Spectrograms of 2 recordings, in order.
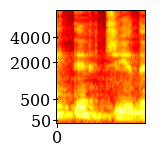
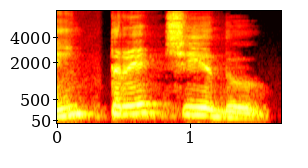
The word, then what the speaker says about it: entretido: ter entreter tá bom Tem gente que fala assim ah eu não te vi porque eu estava intertido intertido não é intertido É entretido tá Cuidado hein ah Entertainment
